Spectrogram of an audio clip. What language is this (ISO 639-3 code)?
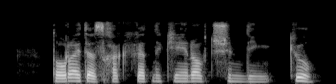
uzb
